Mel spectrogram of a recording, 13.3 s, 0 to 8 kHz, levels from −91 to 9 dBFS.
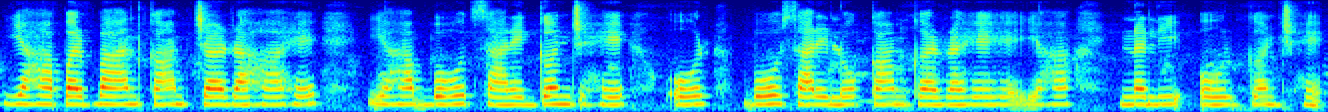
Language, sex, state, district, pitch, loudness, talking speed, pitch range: Hindi, female, Himachal Pradesh, Shimla, 210 Hz, -20 LUFS, 115 wpm, 205-220 Hz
